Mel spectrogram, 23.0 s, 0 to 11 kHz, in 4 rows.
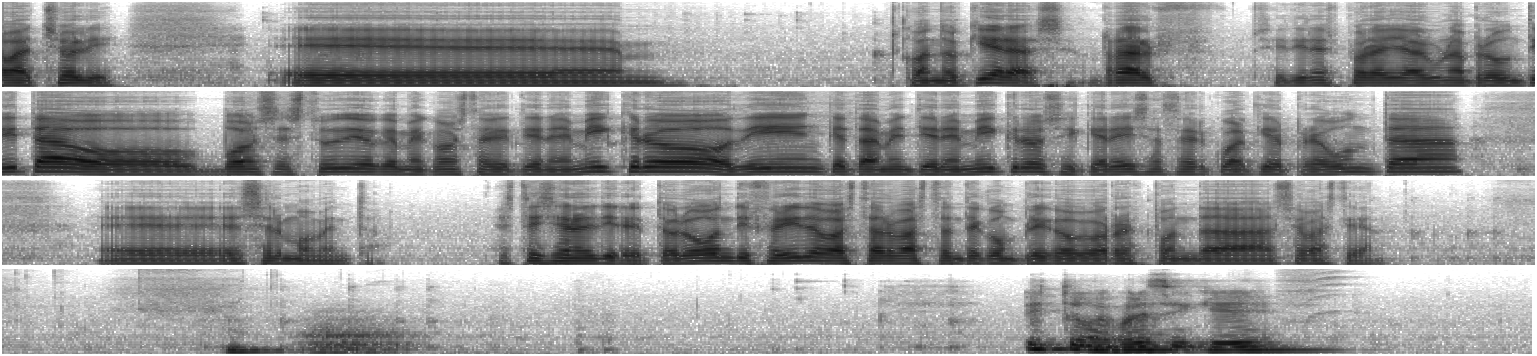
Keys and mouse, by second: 0.7 click, 1.3 f, 2.3 f, 4.2 middle click, 6.0 f, 7.0 f, 10.7-11.9 drag, 11.9 ctrl+z, 12.1 ctrl+z, 15.2 click, 15.3 a, 16.0 ctrl+s, 20.3 KP_3.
